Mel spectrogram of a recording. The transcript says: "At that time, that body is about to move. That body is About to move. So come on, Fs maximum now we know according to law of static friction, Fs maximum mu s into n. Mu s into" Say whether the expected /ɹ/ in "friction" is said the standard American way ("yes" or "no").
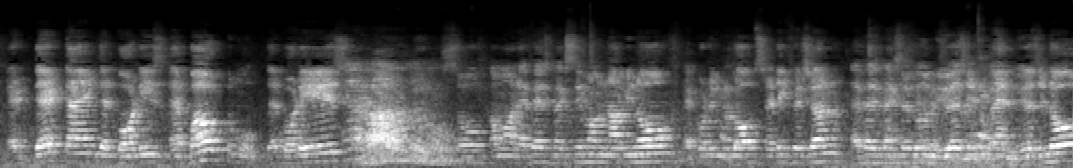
no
